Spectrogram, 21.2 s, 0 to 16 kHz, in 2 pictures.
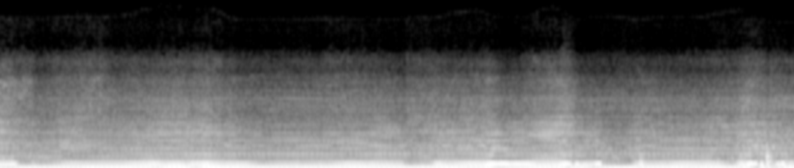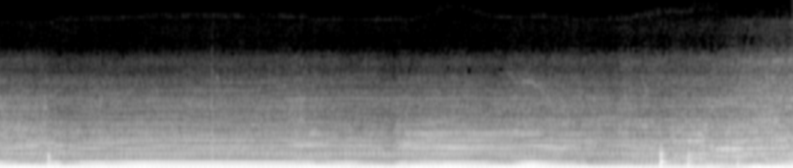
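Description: Caterpillar 317 hydraulic excavator's diesel engine running steadily as the machine works slowly. A sharp knock comes about ten seconds in, with a couple of smaller clicks near the end.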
